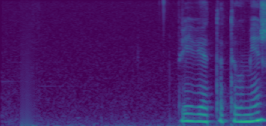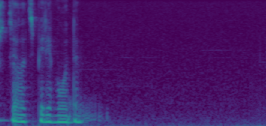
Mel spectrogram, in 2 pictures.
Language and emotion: Russian, neutral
